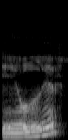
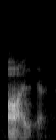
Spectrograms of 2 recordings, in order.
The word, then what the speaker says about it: Euler: Escreve-se Euler, mas pronuncia-se Euler.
